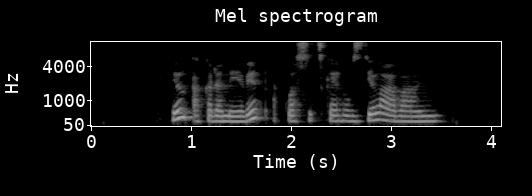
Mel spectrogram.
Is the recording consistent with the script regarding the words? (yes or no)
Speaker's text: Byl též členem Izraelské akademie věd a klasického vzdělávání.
no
